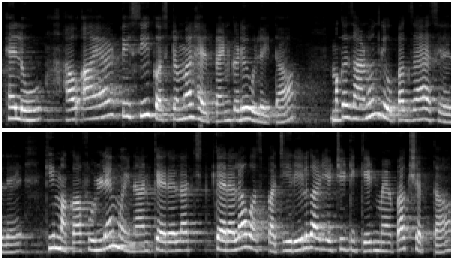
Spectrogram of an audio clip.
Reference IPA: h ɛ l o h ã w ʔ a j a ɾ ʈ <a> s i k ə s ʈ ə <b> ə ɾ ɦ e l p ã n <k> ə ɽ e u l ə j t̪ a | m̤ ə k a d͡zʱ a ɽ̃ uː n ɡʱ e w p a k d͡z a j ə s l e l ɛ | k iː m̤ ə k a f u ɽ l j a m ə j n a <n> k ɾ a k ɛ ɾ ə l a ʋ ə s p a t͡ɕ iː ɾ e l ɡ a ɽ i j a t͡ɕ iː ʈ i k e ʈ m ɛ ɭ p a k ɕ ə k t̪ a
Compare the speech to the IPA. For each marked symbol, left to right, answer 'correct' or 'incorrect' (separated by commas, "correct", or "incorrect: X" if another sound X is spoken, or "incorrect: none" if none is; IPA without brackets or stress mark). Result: incorrect: i, incorrect: m, correct, correct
